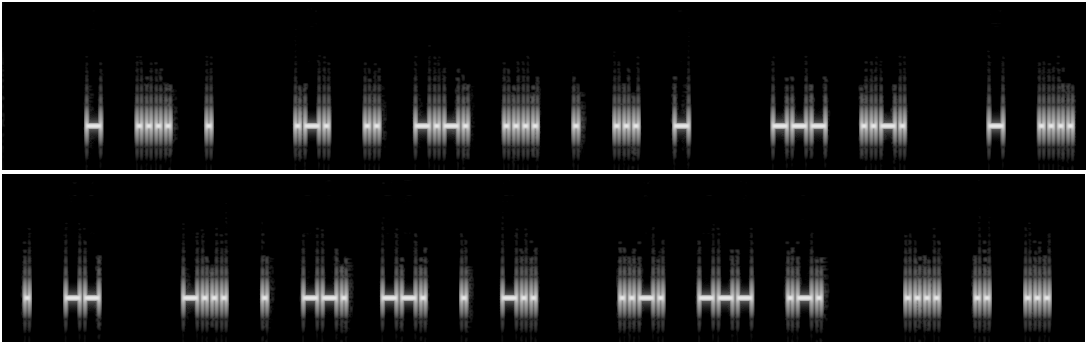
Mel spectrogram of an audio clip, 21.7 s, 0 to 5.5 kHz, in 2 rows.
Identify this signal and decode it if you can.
Morse code, heard as a keyed tone, about 25 wpm, spaced as for 16 wpm, 700 Hz. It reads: THE RICHEST OF THEM BEGGED FOR HIS
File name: Pinocchio / Pinocchio ch3 10 25 ik1hge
